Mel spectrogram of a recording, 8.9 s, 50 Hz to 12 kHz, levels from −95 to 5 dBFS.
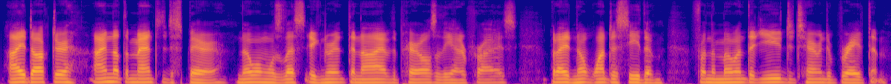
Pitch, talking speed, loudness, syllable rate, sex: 130 Hz, 255 wpm, -20 LUFS, 6.5 syllables/s, male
